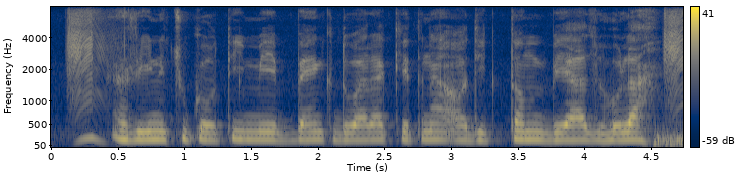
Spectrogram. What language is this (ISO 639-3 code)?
bho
